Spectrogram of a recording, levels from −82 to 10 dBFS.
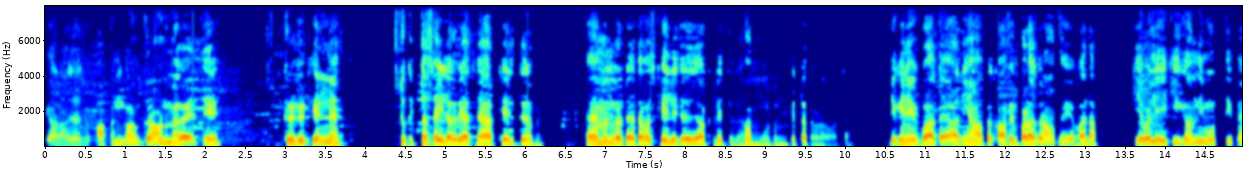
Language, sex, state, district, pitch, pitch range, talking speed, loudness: Hindi, male, Uttar Pradesh, Jyotiba Phule Nagar, 125 Hz, 120-140 Hz, 200 wpm, -18 LUFS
